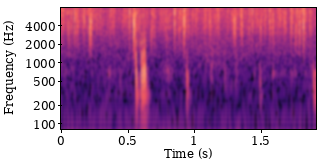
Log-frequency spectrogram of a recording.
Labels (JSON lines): {"label": "biophony, knock croak", "recorder": "SoundTrap 300"}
